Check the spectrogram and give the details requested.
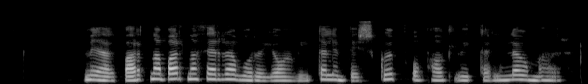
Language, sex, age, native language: Icelandic, female, 50-59, Icelandic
